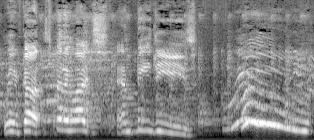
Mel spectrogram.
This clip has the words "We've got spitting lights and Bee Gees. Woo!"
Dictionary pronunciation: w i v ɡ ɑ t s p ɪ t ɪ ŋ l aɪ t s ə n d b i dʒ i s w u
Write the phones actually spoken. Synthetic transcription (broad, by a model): w i v ɡ ɑ t s p ɪ t ɪ ŋ l aɪ t s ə n b i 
